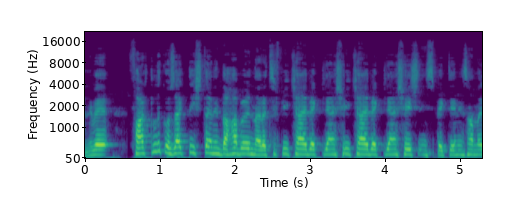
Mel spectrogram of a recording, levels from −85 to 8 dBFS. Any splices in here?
yes; 1 cut; at 3.4 s

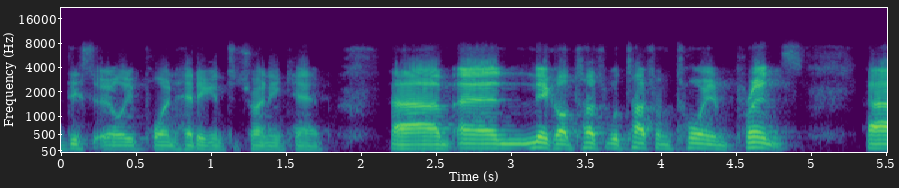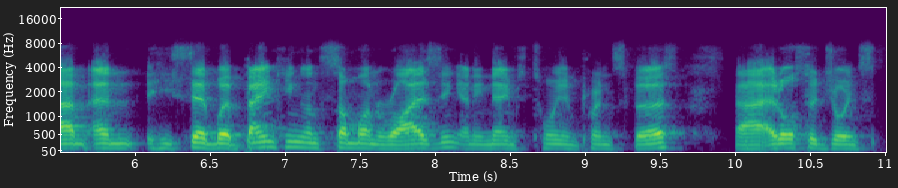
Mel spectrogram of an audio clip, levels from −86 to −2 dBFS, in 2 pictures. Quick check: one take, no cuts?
yes; 0 cuts

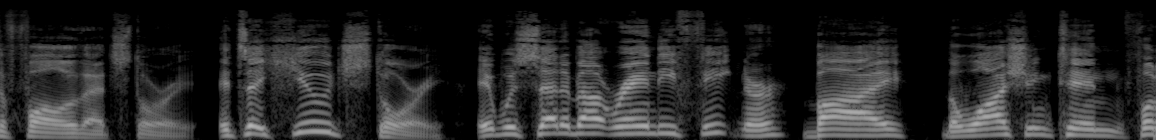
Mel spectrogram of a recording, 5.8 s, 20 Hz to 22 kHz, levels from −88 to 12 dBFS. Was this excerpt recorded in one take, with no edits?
no; 3 cuts; at 1.0 s, 2.3 s, 4.0 s

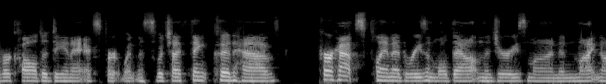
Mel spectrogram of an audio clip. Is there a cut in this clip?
no; 0 cuts

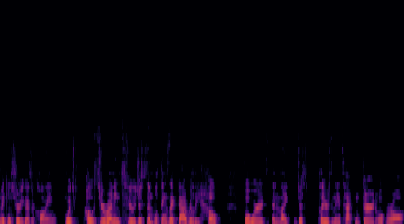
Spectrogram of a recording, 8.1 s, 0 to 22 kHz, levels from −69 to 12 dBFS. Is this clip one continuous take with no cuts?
yes; 0 cuts

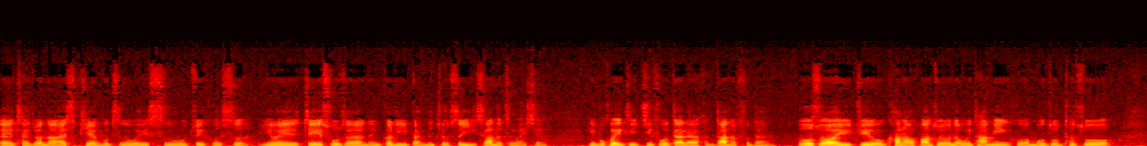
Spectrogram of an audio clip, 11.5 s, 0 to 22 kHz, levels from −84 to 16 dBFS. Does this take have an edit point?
no; 0 cuts

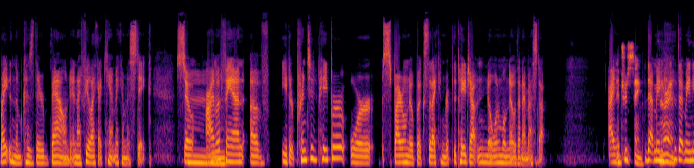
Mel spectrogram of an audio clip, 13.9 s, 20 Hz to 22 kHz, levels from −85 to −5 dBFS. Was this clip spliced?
no; 0 cuts

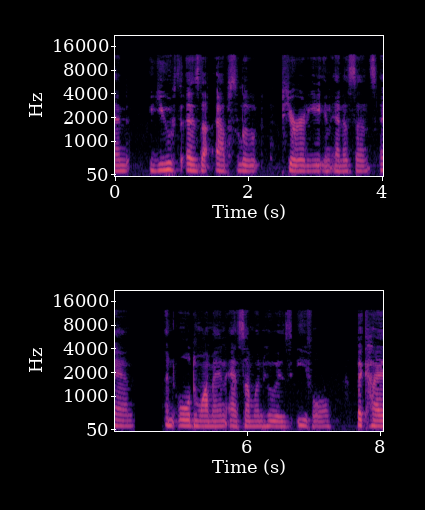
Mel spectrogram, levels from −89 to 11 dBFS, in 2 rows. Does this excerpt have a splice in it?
no; 0 cuts

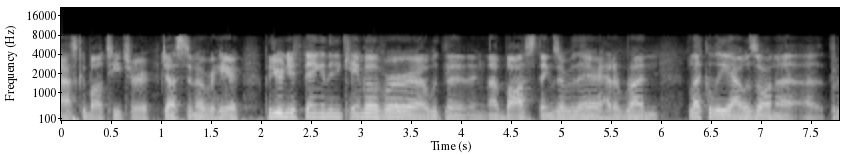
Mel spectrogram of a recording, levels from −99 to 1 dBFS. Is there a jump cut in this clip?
yes; 4 cuts; at 1.0 s, 2.2 s, 3.8 s, 4.3 s

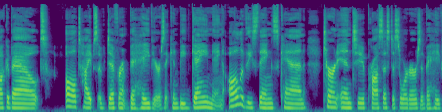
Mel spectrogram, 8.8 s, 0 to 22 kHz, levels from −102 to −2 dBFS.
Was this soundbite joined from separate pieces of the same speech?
no; 0 cuts

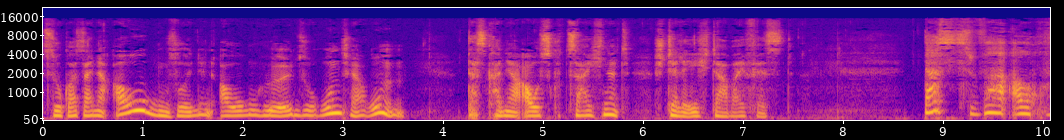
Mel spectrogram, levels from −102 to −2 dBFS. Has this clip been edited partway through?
no; 0 cuts

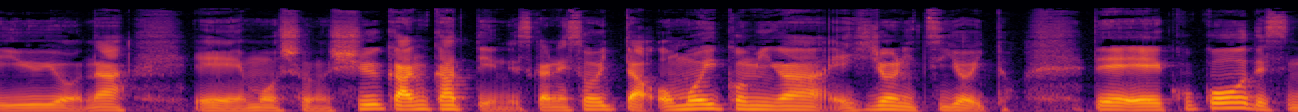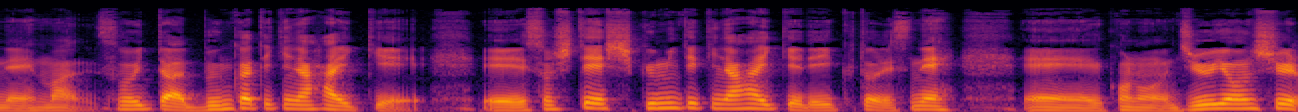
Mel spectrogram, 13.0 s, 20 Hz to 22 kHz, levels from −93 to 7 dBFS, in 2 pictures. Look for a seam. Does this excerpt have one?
no; 0 cuts

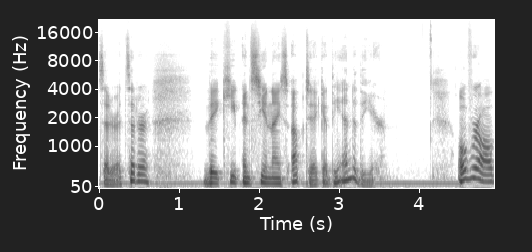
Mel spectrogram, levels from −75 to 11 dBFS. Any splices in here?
yes; 1 cut; at 1.8 s

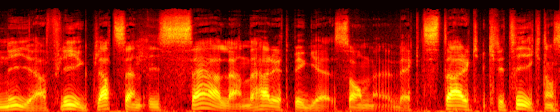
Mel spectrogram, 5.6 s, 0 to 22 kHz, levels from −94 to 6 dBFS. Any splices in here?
no; 0 cuts

